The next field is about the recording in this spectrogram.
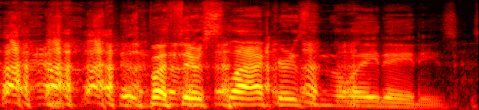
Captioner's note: laughter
